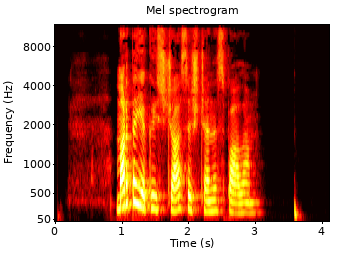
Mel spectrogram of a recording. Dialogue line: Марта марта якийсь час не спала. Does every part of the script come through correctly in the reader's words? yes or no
no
